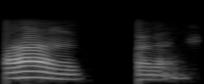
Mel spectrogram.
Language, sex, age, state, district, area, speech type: Telugu, male, 60+, Andhra Pradesh, East Godavari, rural, conversation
